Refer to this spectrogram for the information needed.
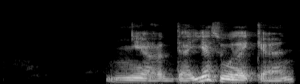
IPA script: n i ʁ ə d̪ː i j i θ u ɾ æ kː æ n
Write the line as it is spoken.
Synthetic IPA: n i ʁ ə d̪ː æ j æ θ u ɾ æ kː æ n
